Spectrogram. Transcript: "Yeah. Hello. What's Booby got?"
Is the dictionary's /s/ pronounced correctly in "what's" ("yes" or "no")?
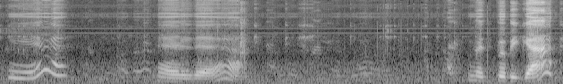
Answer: no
